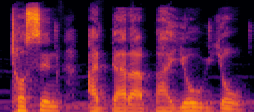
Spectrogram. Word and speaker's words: Tosin Adarabioyo: Chelsea have opened the flat Gates of transfers tosen adoo that's how it's pronounced yes full names are crazy full names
